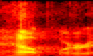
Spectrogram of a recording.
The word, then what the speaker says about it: Hepler: And our next one goes to Helper once again who puts in a five or excuse me, Hepler. I think I've been saying his name wrong. It's Hepler.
